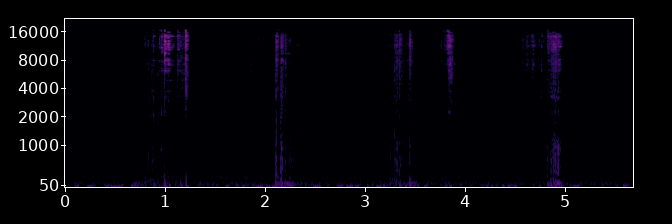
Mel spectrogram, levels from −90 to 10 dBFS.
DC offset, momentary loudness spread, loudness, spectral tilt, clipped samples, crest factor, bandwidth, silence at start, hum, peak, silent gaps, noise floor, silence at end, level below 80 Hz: under 0.1%; 18 LU; -52 LUFS; 0 dB/octave; under 0.1%; 32 dB; 17 kHz; 0.7 s; none; -28 dBFS; none; -83 dBFS; 0.7 s; -82 dBFS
